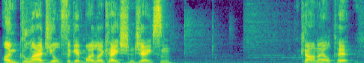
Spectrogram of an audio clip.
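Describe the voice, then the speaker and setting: A man's voice: medium pitch, measured pace, bright, forceful tone, faint music behind. A man with a Lancashire accent chatting casually as he streams a video game, wry and self-deprecating. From Lancashire, northern England. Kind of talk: casual livestream chat over gameplay.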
